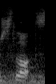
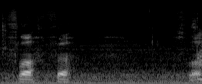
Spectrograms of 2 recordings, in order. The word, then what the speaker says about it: sloth: are saying there are slots there what are they called slots slots what do i say a slot is like a like a poker machine sloth how do you say it sloth can you say it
